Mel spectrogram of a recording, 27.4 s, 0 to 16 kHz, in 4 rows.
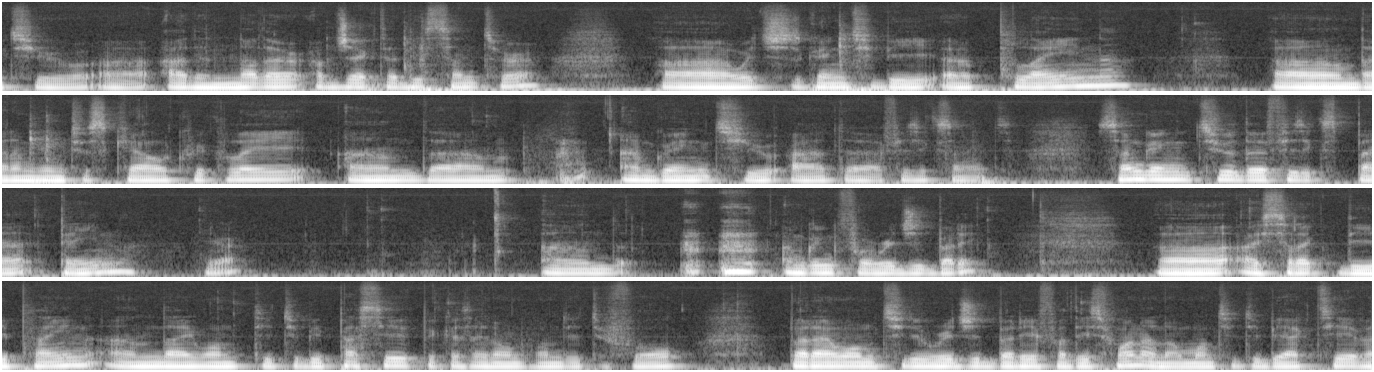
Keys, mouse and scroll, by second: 2.1 shift+c, 4.3 shift+a, 7.1 s, 10.9-14.1 middle drag, 20.0-23.1 middle drag, 26.0-27.1 drag.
